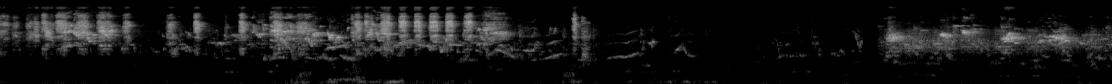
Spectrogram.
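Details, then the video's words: A pair of budgies singing in an aviary in the morning: bursts of high, rapid chirps and scratchy warbling, then a short near-silent gap before another run of chattering notes. "A Beautiful Morning with Budgie Pair | Serenade in the Awesome Aviary"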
